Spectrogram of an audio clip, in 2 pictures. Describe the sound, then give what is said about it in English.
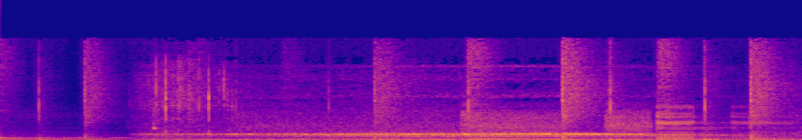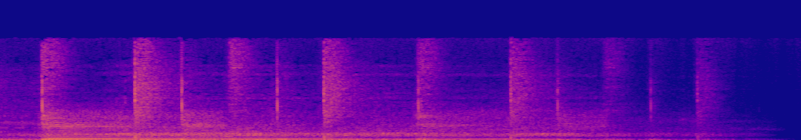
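Cold winter wind howls steadily for several seconds, a whistling mid-pitched whine rising and falling over a deep rumbling roar, with sharp gusty crackles throughout before it fades out at the end. “Like hearing that wind, yeah. It's like I turned around to see if a door was open.”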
